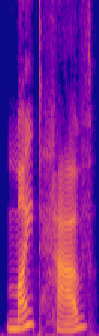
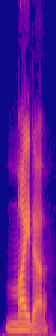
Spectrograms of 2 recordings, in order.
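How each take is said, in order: First: The word 'have' is said in full. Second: The word 'have' shrinks to a schwa sound. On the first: "Might have becomes" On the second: "becomes mighta"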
